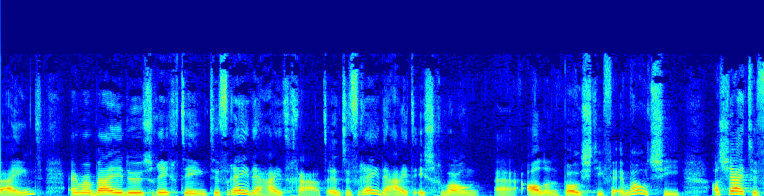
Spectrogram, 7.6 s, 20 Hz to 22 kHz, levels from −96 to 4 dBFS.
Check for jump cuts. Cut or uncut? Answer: uncut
